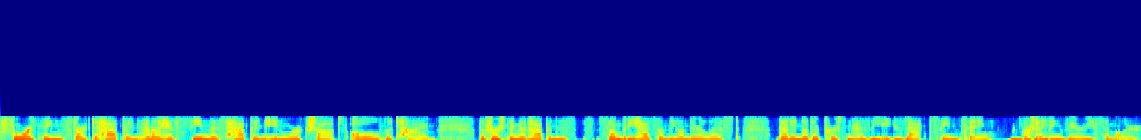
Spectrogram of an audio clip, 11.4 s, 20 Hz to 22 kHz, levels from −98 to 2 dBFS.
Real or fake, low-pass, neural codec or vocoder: real; 3.6 kHz; none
